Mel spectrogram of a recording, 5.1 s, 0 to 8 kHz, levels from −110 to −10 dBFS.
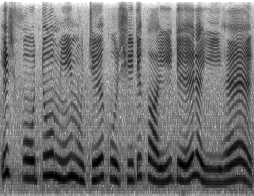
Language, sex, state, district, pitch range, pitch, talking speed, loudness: Hindi, female, Madhya Pradesh, Katni, 240-290 Hz, 265 Hz, 105 wpm, -12 LUFS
